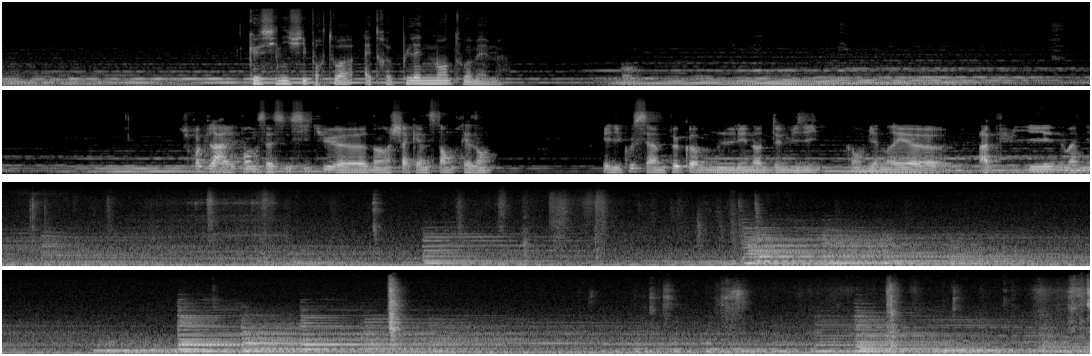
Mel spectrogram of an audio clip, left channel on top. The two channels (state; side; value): different; both; correlation 0.00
